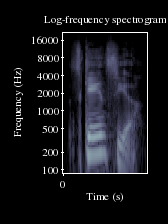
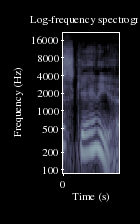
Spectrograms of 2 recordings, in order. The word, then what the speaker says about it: Scania: Scansia. The Scansia truck. I think it's a Scania. I think Scania Sa N I A. I think that's the way it's pronounced.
